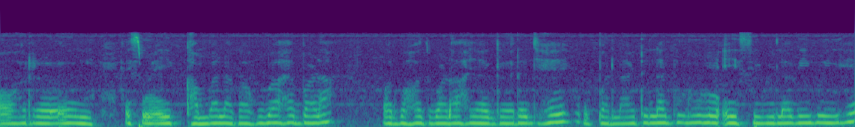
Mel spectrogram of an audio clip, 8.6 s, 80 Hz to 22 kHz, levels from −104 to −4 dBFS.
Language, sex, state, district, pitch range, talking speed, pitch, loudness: Hindi, female, Uttar Pradesh, Budaun, 195-210 Hz, 170 wpm, 200 Hz, -32 LUFS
